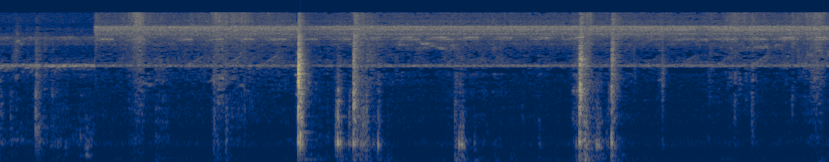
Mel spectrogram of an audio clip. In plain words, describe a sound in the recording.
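A metal wok clanks against a bamboo wall.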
